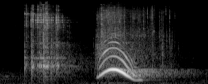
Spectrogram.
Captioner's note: ice clatters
